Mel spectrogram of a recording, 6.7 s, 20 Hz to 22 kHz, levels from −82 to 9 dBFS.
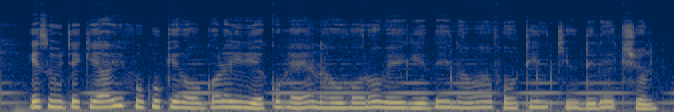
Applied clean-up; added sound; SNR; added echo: none; Organ; 19 dB; none.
